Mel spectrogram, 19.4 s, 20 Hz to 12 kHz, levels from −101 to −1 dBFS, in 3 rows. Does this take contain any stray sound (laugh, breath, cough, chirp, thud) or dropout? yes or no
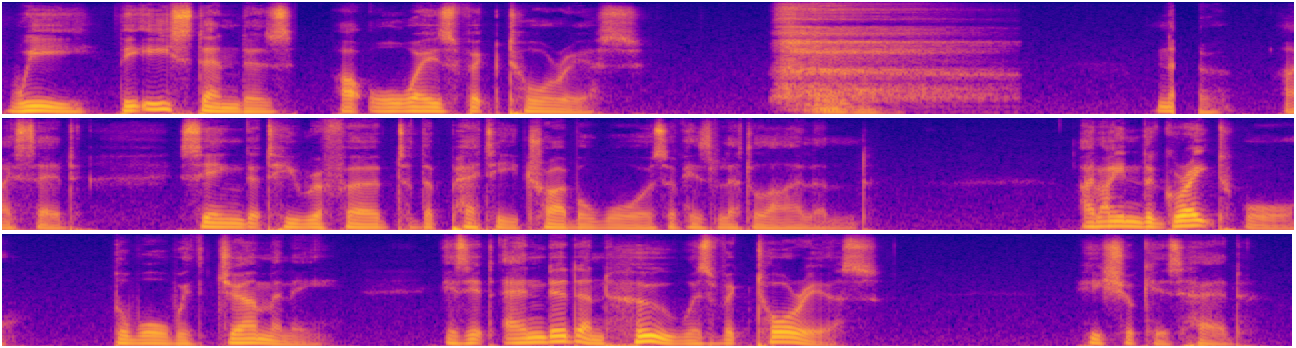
yes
